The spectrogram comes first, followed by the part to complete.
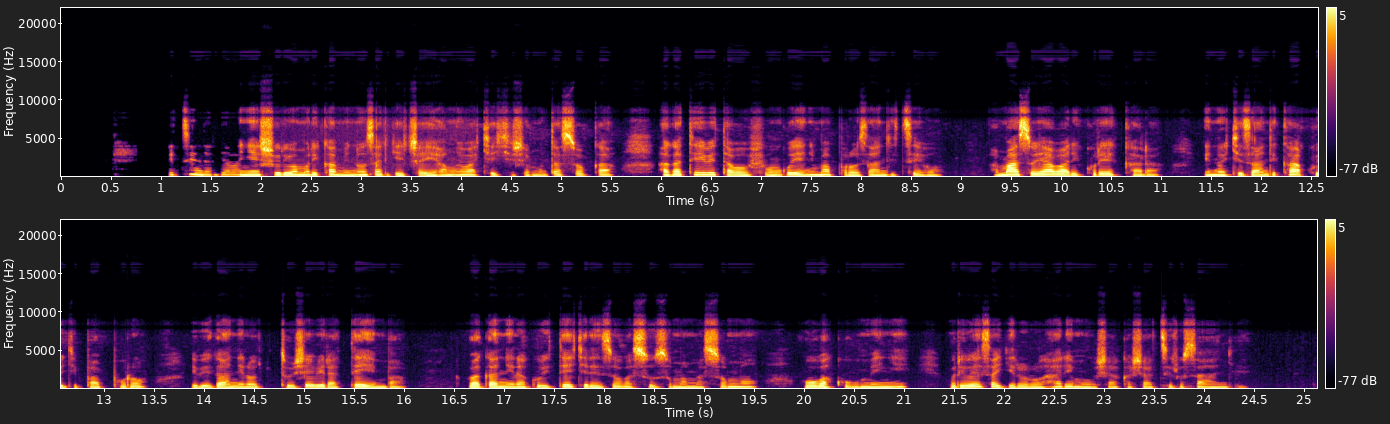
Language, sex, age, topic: Kinyarwanda, female, 25-35, education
